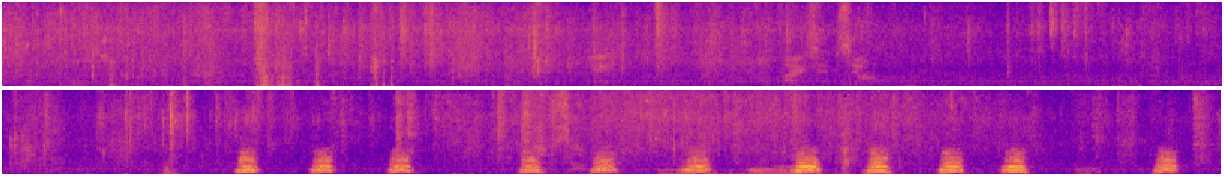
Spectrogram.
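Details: Terrier in a badger tunnel; faint murmuring and scattered knocks for the first nine seconds, then sharp, clipped barks start and repeat roughly twice per second to the end, with a low rumbling burst midway.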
